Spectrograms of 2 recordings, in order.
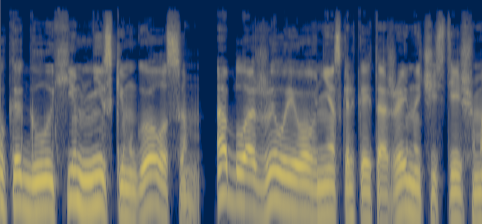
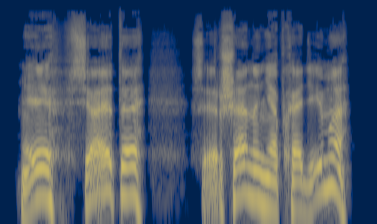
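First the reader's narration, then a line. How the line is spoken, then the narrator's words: Hoarse, distorted voice. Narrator (Russian): Голос Беррисфорда по-прежнему звучал хрипло и искаженно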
